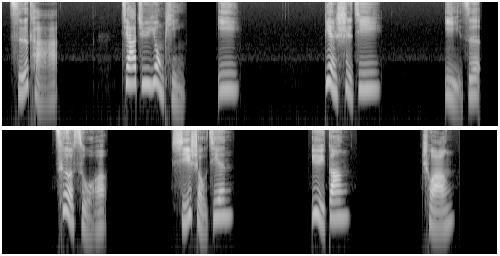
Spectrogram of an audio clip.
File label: Vocabulary Flashcards Household Item; Chinese Treasure Chest Volume 3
